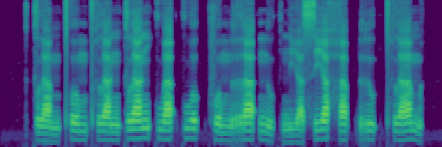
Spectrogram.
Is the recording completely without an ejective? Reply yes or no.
yes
